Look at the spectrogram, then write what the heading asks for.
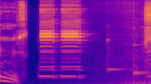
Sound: car beep

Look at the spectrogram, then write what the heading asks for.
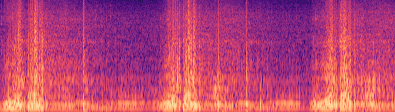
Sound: engine revving

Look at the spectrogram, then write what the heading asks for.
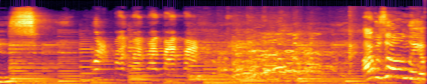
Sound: penguin noises

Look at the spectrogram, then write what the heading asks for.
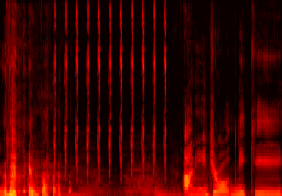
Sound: timer ticking

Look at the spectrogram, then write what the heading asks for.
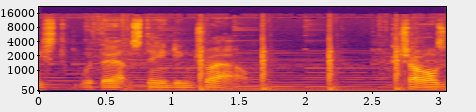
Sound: gavel tapping

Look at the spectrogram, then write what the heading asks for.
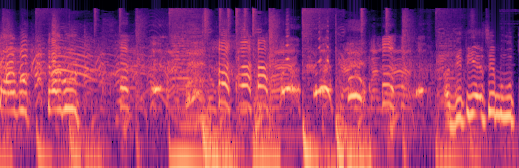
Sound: laughing

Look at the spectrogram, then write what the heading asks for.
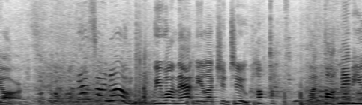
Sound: laughing

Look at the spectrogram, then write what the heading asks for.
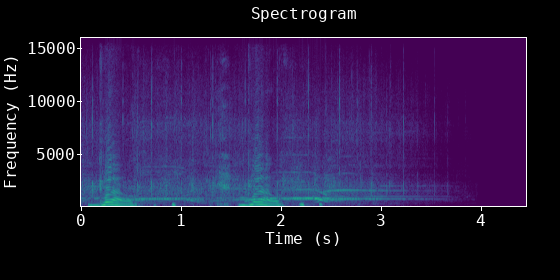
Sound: applause

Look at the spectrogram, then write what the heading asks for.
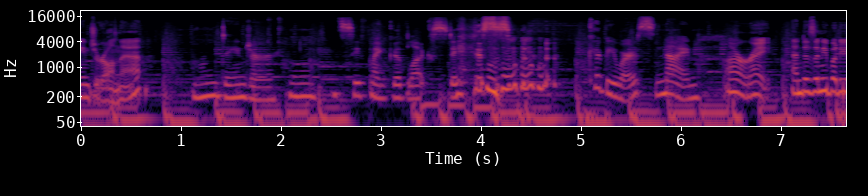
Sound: laughs

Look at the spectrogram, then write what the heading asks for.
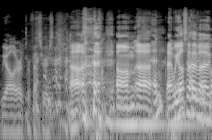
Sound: all laughing

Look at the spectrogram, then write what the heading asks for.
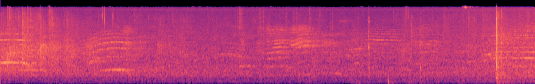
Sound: audience applauding and cheering

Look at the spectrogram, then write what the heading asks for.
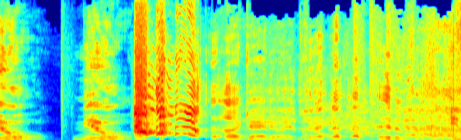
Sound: shrieks with excitment

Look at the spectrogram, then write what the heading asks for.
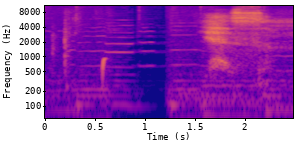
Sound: popping

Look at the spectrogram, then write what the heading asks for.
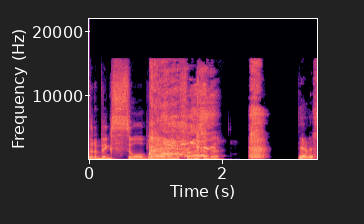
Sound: laughs

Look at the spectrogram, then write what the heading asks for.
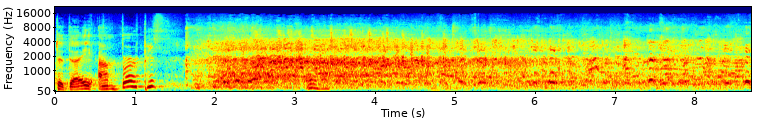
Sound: audience laughing

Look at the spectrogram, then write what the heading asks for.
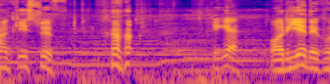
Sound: chuckles

